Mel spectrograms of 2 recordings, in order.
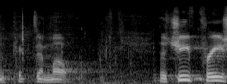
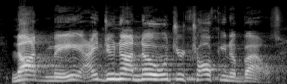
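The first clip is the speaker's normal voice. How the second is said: higher, louder panicked denial; raised, alarmed voice; 8 semitones higher, 8 dB louder than usual. Acted. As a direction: push the accusation away loudly. Peter denying before everyone.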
